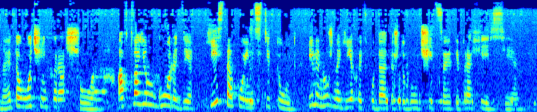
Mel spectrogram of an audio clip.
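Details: Adult woman speaking Russian; normal fluent speech.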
